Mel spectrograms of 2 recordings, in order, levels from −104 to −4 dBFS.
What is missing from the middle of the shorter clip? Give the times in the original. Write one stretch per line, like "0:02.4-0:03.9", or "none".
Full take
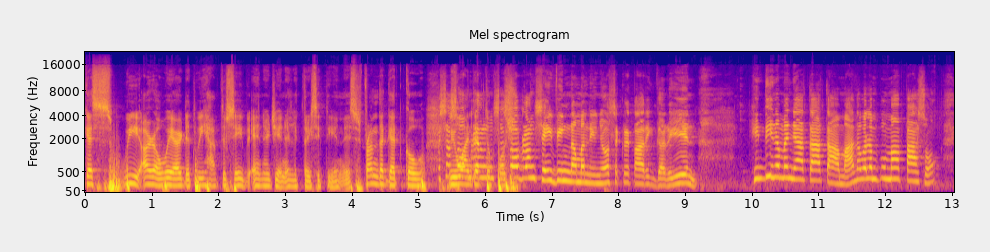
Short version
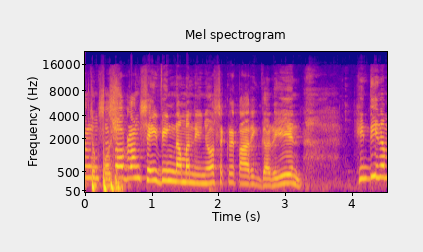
none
